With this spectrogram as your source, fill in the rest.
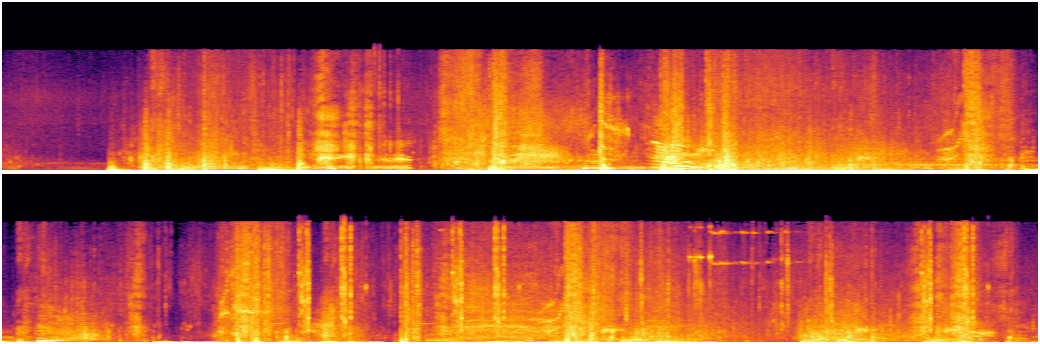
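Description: A creature screeches and growls close by.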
